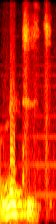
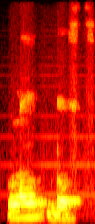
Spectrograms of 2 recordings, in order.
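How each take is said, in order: First: The middle consonant is a clear t sound. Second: The middle consonant is a soft d sound. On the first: "So latest in British English" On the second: "You hear the sound of D there now"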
